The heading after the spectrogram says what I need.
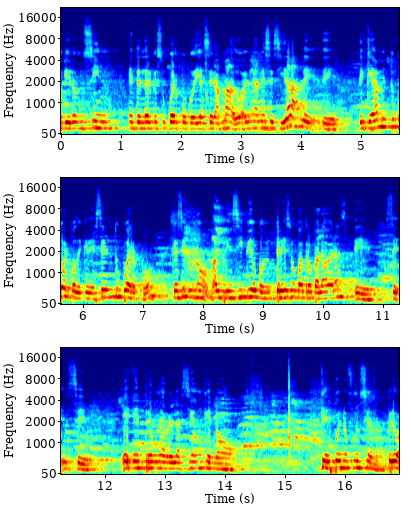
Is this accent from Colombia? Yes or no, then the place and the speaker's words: no; Argentina; Yo soy argentina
